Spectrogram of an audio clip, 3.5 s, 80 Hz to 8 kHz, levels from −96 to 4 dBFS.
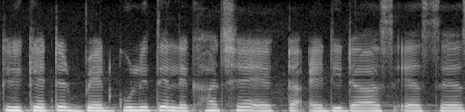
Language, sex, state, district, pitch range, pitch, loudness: Bengali, female, Tripura, West Tripura, 195-220 Hz, 210 Hz, -15 LUFS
